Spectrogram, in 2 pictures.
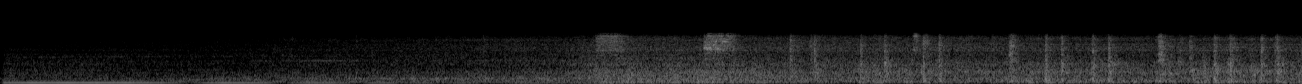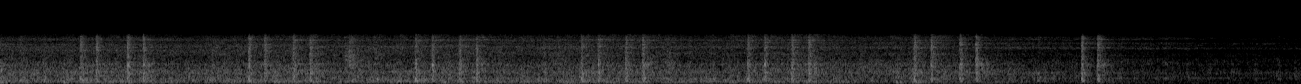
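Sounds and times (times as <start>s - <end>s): train rumbling past: 0.0s - 26.0s.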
